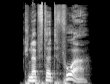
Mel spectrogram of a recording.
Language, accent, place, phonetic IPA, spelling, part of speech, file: German, Germany, Berlin, [ˌknœp͡ftət ˈfoːɐ̯], knöpftet vor, verb, De-knöpftet vor.ogg
- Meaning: inflection of vorknöpfen: 1. second-person plural preterite 2. second-person plural subjunctive II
